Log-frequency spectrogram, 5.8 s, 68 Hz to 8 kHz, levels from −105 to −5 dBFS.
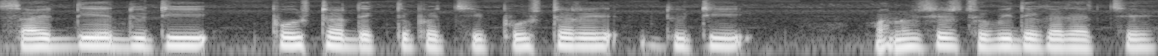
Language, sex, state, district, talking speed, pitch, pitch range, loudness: Bengali, male, Assam, Hailakandi, 125 wpm, 150 Hz, 145-160 Hz, -17 LUFS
